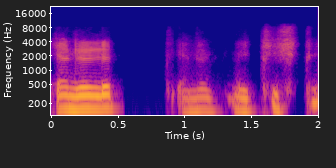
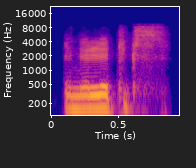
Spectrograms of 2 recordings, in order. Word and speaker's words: 애널리틱스: 네이버는 통계 자료에서 그걸 좀 분석을 해주고 있고 물론 이제 이 티스토리도 구글 뭐 애널리티스트 여기 한번 보죠. 잠깐만 정확한 발음 어, 자료에다 넣어놨는데 구글 여기 있네. 요거 구글 애널리틱스 요걸 한대.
